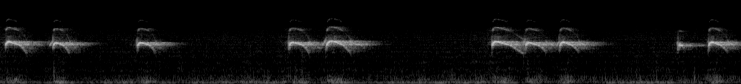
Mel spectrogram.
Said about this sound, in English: So the business with the whistle when Charlie swallows the whistle at the party is on the print.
